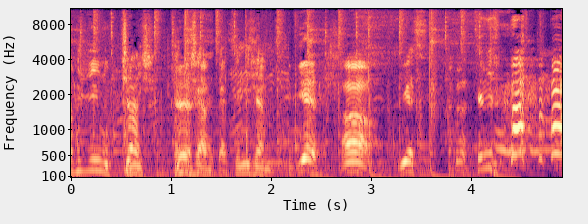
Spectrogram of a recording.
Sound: speaking in foreign language; men laughing

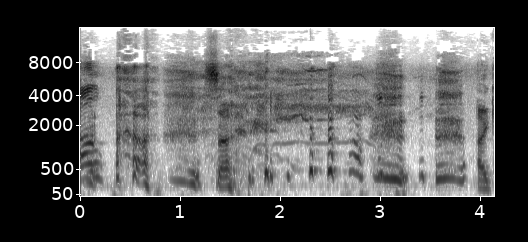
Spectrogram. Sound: laughing

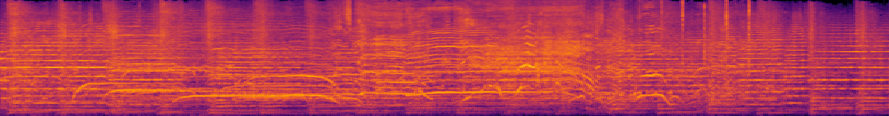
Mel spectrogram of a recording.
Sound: applause

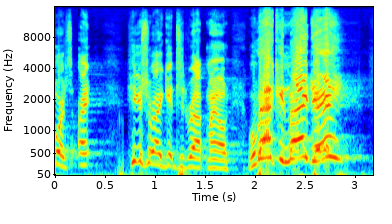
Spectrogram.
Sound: imitating elderly

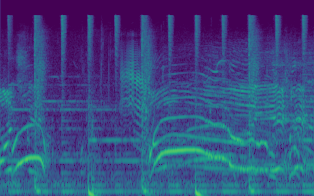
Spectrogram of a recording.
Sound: Mavi meows; cheering; laughing

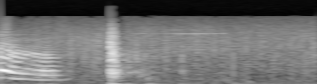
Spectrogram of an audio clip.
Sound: slams down phone

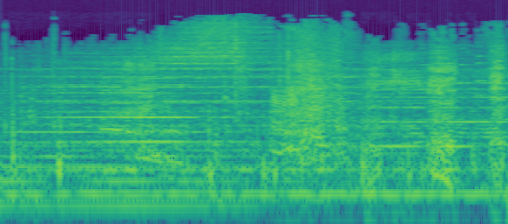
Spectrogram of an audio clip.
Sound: growling

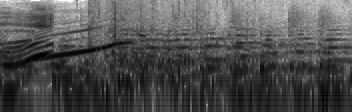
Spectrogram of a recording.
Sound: splash

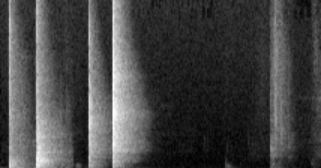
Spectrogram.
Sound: hammer taps

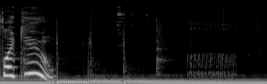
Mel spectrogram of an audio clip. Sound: collar jingles

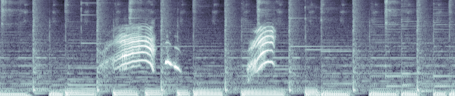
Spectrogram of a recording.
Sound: sound of a parrot

